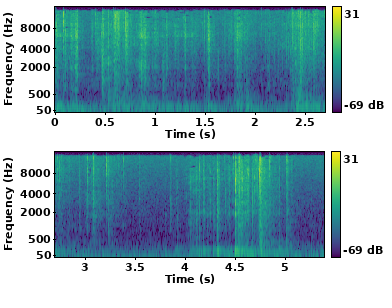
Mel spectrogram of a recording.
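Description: A solid pink bar of soap is held in the hand while its edges are shaved with a metal utility blade. Quiet, crisp scraping and crinkling strokes repeat throughout, with the last few shaves standing out louder near the end.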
